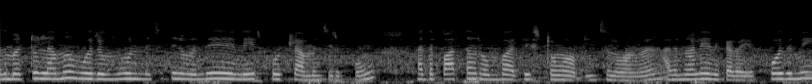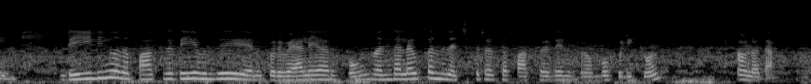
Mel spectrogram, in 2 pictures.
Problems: background sounds at intervals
